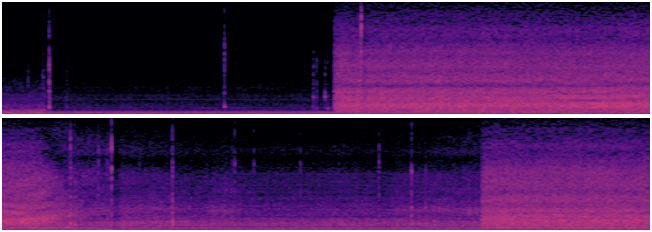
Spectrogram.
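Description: Mountain creek rushing over rocks, a steady whitewater rush. It comes in abruptly about four seconds in, after a few seconds of faint hiss, dips partway through, then jumps back up loud near the end.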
